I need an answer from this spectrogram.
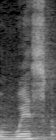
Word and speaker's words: WSQ: required to do the Whisk model and this is uh wsq stands for things that you have to do and it's pronounced whisk so the W in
